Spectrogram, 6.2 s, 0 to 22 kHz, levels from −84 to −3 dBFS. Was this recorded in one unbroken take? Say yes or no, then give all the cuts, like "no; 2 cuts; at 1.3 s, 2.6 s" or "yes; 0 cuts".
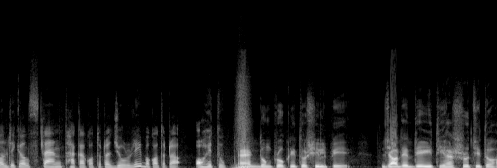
no; 1 cut; at 2.8 s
